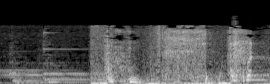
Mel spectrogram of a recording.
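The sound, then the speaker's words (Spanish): Coughing caught on an open microphone: a few rough, noisy bursts of uneven loudness that cut in abruptly after a short tonal musical passage. “me abriste el micrófono en plena tos”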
